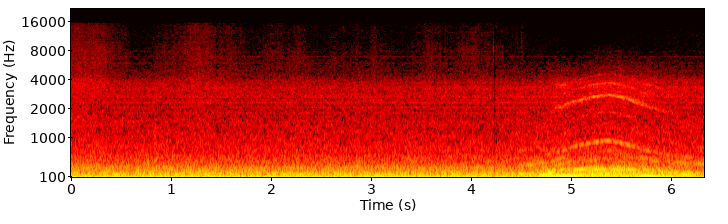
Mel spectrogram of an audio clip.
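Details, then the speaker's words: B7 Audi RS4 with exhaust flap delete, cold start after sitting: lumpy idle settles after second rpm drop, then a rising and falling whir cuts in briefly and stops as if electronically controlled; intermittent cold-start noise, undiagnosed. "see it goes right away there as if it's like something electronic that's controlling it which is kind of odd"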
